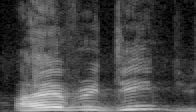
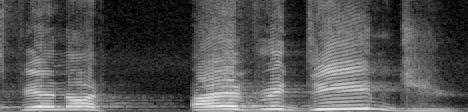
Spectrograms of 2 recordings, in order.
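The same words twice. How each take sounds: First: Said in the usual way. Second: Raised, higher preaching voice; ringing declaration in God's words; loud proclamation. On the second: Acted. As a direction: proclaim it to the whole church. Proclaims quote, then repeats it down.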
